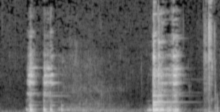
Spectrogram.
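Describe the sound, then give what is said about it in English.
Someone takes a sip of water from a glass tumbler: faint clinks and a brief liquid sound come in a few short bursts separated by near silence. “Speaking of, now time for a sip.”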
